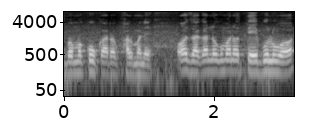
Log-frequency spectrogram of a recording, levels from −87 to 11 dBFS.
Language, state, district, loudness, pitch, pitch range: Kokborok, Tripura, West Tripura, -13 LUFS, 160 Hz, 155-170 Hz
